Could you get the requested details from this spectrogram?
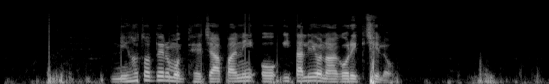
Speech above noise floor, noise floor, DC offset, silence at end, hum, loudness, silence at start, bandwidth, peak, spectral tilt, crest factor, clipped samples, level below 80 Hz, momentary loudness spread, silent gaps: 30 dB; -52 dBFS; under 0.1%; 0.5 s; none; -23 LUFS; 0.35 s; 11.5 kHz; -4 dBFS; -6.5 dB/octave; 22 dB; under 0.1%; -40 dBFS; 17 LU; none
